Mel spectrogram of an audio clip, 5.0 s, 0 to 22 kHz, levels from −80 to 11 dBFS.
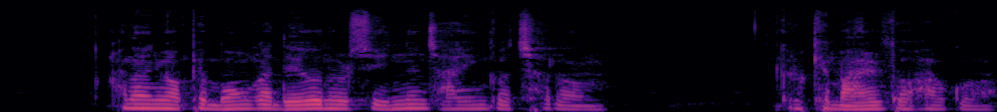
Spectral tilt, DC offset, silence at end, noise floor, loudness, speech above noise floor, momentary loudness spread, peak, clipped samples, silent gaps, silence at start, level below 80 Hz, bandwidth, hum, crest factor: -6 dB/octave; under 0.1%; 0 s; -78 dBFS; -35 LUFS; 43 dB; 13 LU; -18 dBFS; under 0.1%; none; 0.55 s; -66 dBFS; 16 kHz; none; 18 dB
